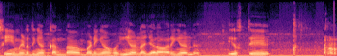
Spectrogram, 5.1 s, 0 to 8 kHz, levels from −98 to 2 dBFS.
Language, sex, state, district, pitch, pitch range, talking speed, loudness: Punjabi, male, Punjab, Fazilka, 120 Hz, 100-130 Hz, 130 wpm, -14 LUFS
